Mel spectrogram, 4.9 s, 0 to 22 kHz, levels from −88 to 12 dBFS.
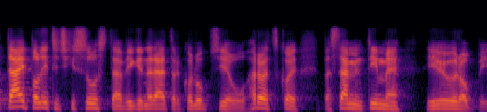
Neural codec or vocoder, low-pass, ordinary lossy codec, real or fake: codec, 16 kHz, about 1 kbps, DyCAST, with the encoder's durations; none; none; fake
